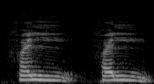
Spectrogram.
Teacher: فل حمزۃ الوصل drop ہو جائے گا روانی میں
